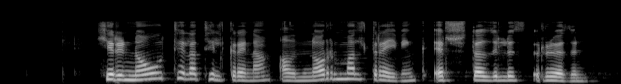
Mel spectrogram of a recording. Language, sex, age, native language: Icelandic, female, 30-39, Icelandic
